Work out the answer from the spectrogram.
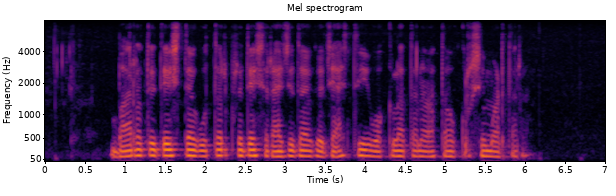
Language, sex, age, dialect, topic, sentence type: Kannada, male, 41-45, Northeastern, agriculture, statement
